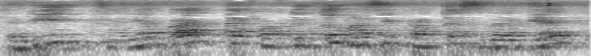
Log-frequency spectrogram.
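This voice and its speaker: A woman at a moderate pace and medium pitch, in a strong Surabaya accent, with audible room echo and noticeable background noise. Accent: strong Javanese (medok) Surabaya. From Surabaya, East Java. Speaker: doctor and clinic founder. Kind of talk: press conference speech. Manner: chatty, informal.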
